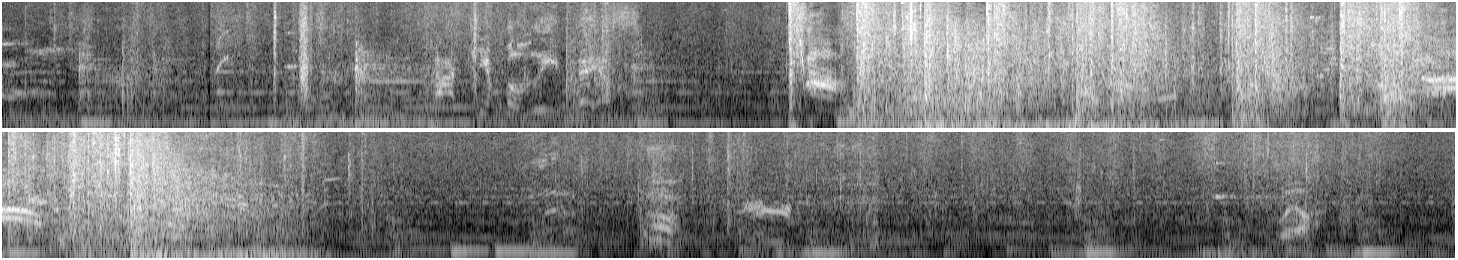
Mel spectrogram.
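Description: Gunfire in the Red Dead Online western game during a five-star Legendary Bounty against the Owlhoot Family, a dense volley of rapid overlapping shots for several seconds amid a steady game background, with sparser scattered shots before and after.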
